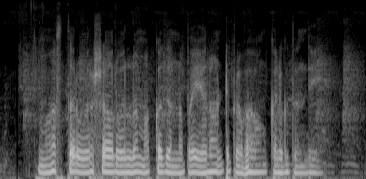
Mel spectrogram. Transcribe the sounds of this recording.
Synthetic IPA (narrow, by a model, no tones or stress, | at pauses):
mɐɦɐst̪ʰɐɾuʋɐɾʂaːluʋɐlːɐmɐkːɐd̪ɐnːɐpɐjɛlaːɳʈipɾɐbʱaːʋɐmkɐluɡut̪und̪i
